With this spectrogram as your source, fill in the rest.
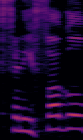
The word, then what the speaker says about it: finifugal: The word is Finny Fugel. Ah, that's right up my alley. It's made for our guy Doug. Finny Fugel. It could be pronounced Fuggle, Finny Fuggle, but I like Fugel.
